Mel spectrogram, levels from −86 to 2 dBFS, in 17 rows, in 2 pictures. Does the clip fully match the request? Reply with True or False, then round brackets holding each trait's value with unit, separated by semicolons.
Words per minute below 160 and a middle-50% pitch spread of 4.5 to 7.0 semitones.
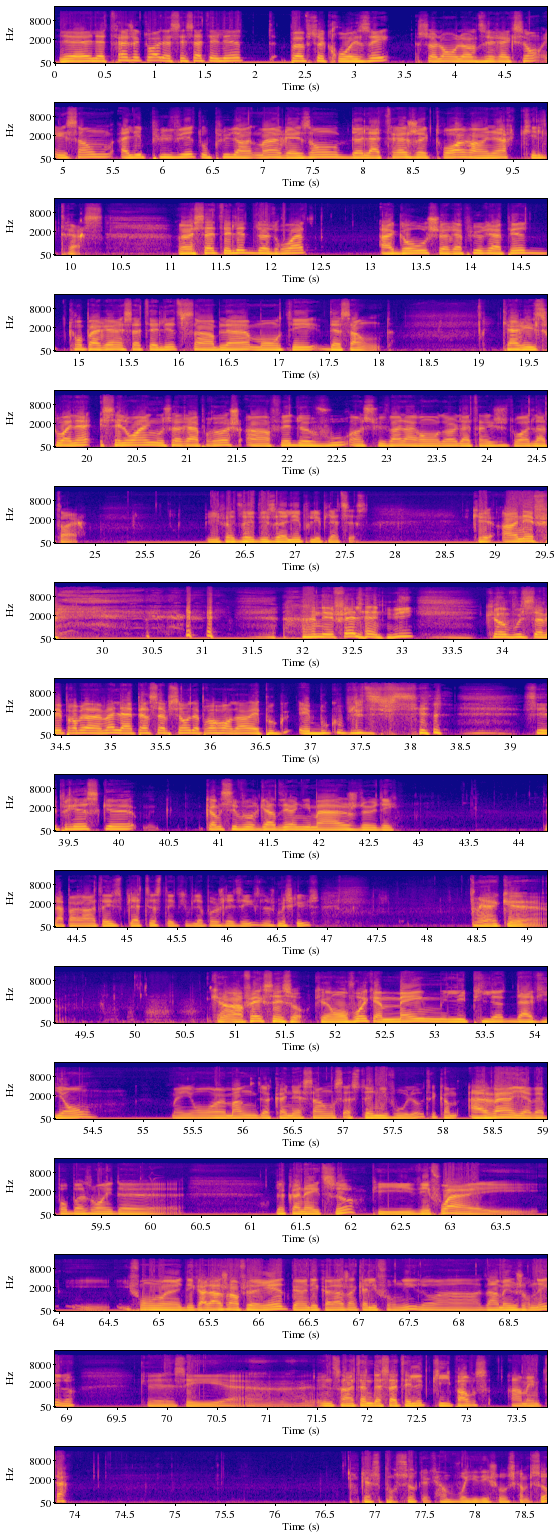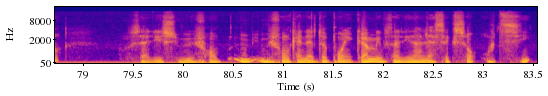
True (150 wpm; 4.9 semitones)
